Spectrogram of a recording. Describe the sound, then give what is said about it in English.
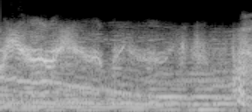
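A startled cat yowls in drawn-out, wavering cries that bend up and down in pitch. The noise stays fairly loud and constant for about two seconds. “The cat's fur stands on end and he jumps out of the window and falls to the bottom of the tower.”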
